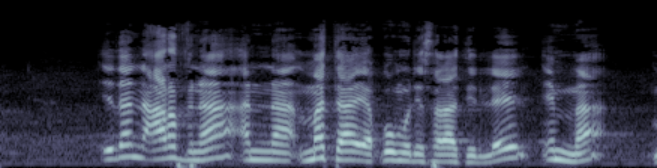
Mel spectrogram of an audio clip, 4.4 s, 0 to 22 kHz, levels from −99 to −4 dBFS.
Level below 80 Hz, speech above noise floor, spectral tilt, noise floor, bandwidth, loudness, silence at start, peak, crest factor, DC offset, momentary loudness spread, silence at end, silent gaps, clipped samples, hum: -58 dBFS; 32 dB; -4 dB/octave; -63 dBFS; 12.5 kHz; -31 LUFS; 0.7 s; -14 dBFS; 18 dB; under 0.1%; 5 LU; 0 s; none; under 0.1%; none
